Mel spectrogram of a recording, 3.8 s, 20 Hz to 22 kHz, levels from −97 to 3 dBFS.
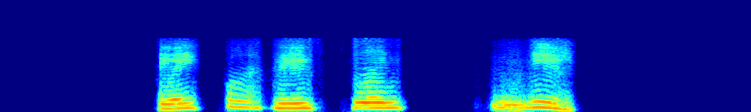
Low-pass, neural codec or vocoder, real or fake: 5.4 kHz; codec, 16 kHz, 0.5 kbps, FreqCodec, smaller model; fake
